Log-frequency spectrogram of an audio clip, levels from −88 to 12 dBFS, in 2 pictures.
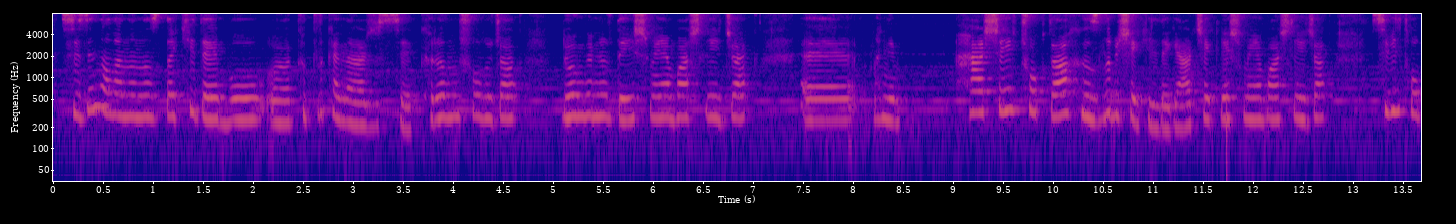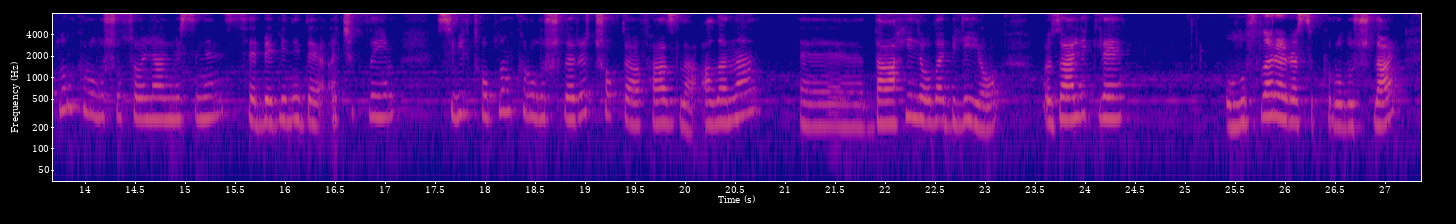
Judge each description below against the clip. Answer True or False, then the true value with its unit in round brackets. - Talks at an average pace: False (90 wpm)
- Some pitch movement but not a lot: True (3.2 semitones)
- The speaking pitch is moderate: False (260 Hz)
